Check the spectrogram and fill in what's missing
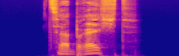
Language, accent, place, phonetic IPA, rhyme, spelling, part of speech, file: German, Germany, Berlin, [t͡sɛɐ̯ˈbʁɛçt], -ɛçt, zerbrecht, verb, De-zerbrecht.ogg
- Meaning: inflection of zerbrechen: 1. second-person plural present 2. plural imperative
